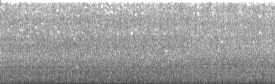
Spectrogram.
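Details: Honda Vario carbureted scooter, previously sputtering (brebet), after carburetor reinstalled and vacuum fuel hose reconnected: single ticks over at a steady low beat with no stumbles or sputter, a clean even idle; declared fixed.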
